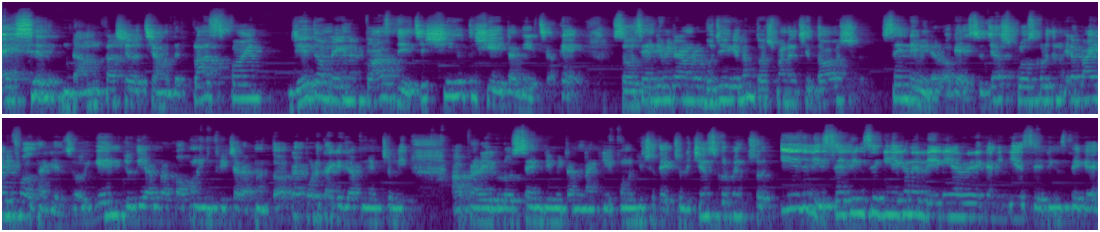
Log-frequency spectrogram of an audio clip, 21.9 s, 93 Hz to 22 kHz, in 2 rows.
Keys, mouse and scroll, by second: 9.8 click, 12.9 click, 15.3 click, 21.2 click.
